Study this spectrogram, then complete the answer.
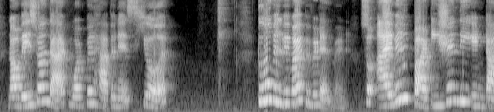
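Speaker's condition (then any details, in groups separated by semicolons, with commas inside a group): No condition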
